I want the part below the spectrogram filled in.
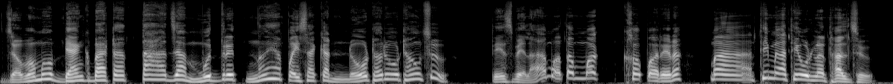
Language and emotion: Nepali, happy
